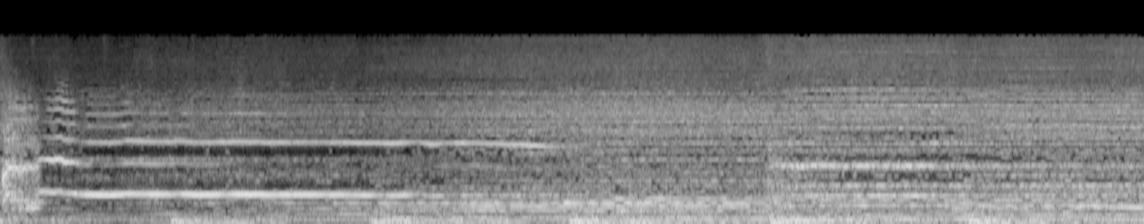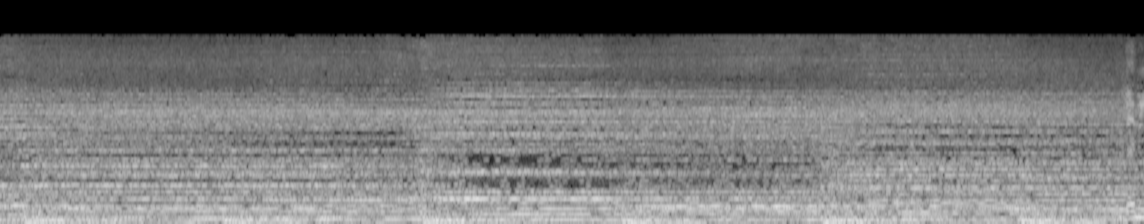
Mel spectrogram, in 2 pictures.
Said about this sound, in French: J'ai vu le monstre, c'était comme une bête hurlante dans la nuit, avec un œil aussi gros qu'une lanterne de phare, et son haleine. Il soufflait comme une locomotive.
